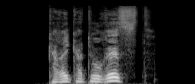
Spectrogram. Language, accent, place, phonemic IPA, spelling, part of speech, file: German, Germany, Berlin, /ˌkaʁikatuˈʁɪst/, Karikaturist, noun, De-Karikaturist.ogg
- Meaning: caricaturist (male or of unspecified gender)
